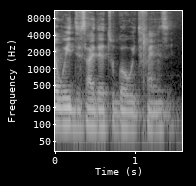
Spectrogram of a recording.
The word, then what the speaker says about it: Fainzy: So for your Fainzy, am I pronouncing it correctly? – Yeah, Fainzy Technology.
